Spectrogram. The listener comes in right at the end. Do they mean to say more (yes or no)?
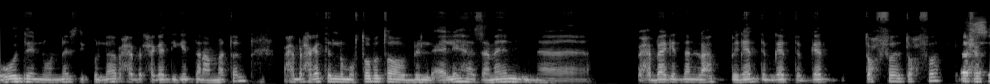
yes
